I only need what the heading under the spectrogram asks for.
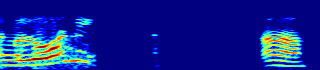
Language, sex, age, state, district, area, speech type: Tamil, female, 30-45, Tamil Nadu, Coimbatore, rural, conversation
